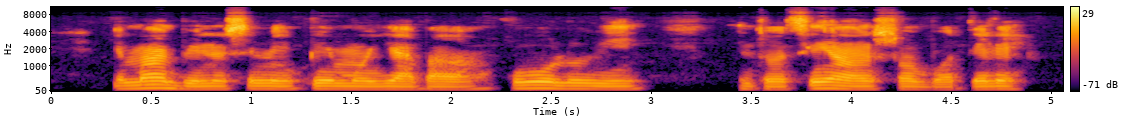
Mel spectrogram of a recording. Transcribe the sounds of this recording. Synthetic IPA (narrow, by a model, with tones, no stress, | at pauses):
e˦mãː˦bi˨nũ˧si˦mĩ˧k͡pe˦mo˧ji˧˦a˨ba˨wa˨ko˦wo˦˨lu˨˦wi˧ | n̩˨tɔ˨ti˦a˦˨n̩˧sɔ̃˧˨bɔ˨te˦le˦˨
